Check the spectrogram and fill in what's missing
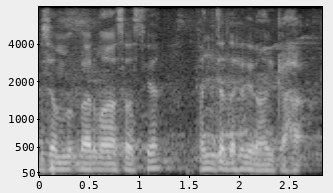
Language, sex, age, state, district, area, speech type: Sanskrit, male, 30-45, Karnataka, Dakshina Kannada, urban, spontaneous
